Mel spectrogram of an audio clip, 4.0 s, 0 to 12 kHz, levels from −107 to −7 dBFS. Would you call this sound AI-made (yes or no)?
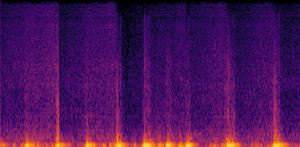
yes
